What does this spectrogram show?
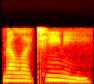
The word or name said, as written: Melitene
